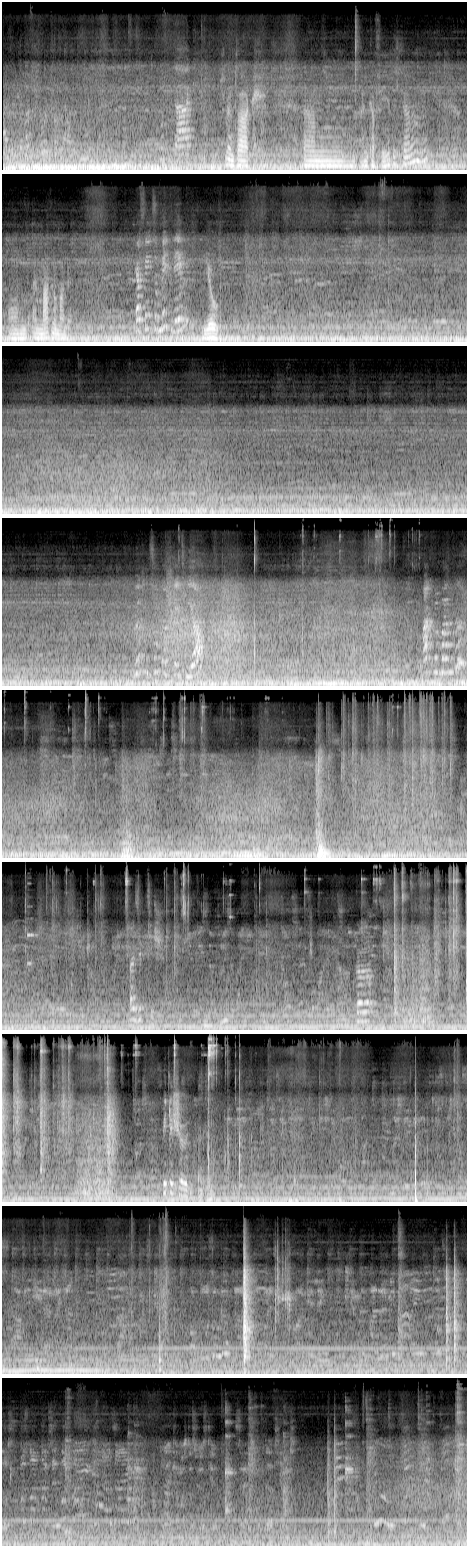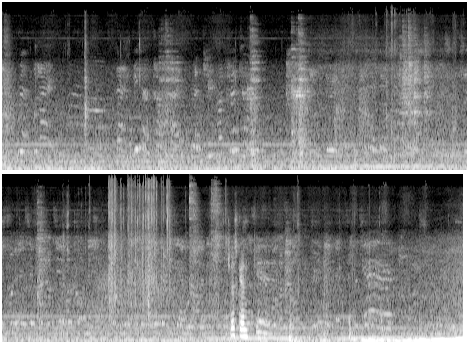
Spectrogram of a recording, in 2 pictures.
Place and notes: cologne, alteburger strasse, kiosk
radioatmo, bestellung und service in kölner südstadtkiosk, morgens
- soundmap köln/ nrw
project: social ambiences/ listen to the people - in & outdoor nearfield recordings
